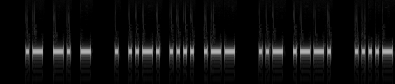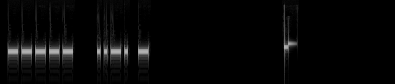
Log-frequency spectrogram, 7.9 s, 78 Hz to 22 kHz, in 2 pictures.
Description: Morse code, heard as a keyed tone, about 36 wpm, 700 Hz. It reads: ANT EFHW UP 40 FT
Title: K1USN SST QSO Practice 35wpm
